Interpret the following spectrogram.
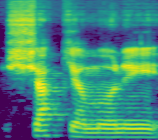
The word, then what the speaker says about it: Shakyamuni: in pali is pronounced shakyamuni in sanskrit but otherwise it's the same word it's just pronounced slightly differently in sanskrit so yes it's the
